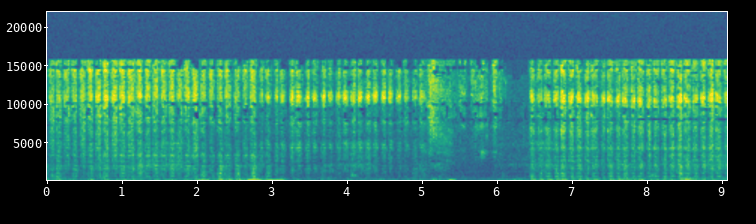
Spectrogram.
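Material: Paper, wax.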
